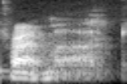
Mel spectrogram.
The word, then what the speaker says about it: Primark: Am I pronouncing it correctly? Yes, it definitely should be Primark. Not Primark? Not Primark, not Primar. No, I can't say it like that.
